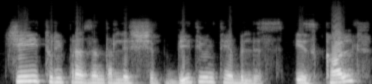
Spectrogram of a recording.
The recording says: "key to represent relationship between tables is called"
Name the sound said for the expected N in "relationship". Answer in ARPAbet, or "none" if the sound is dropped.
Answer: none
